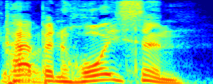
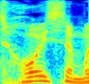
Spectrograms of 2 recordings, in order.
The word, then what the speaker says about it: Papenhuyzen: It's actually pronounced Papenhuyzen. – Oh, I knew I'd It is to be official. – I thought it was Papenhuyzen. – Nah, it's Hoysen. We actually interviewed him and asked him.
